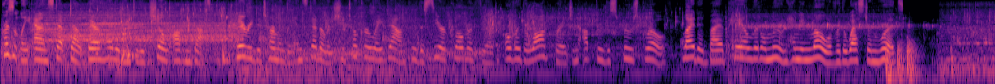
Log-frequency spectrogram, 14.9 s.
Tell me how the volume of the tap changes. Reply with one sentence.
The volume of the tap goes down, then up.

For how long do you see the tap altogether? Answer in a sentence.
You can hear the tap for 15 seconds altogether.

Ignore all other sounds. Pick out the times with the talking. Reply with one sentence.
You can hear the talking from 0.0 to 13.6 s.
